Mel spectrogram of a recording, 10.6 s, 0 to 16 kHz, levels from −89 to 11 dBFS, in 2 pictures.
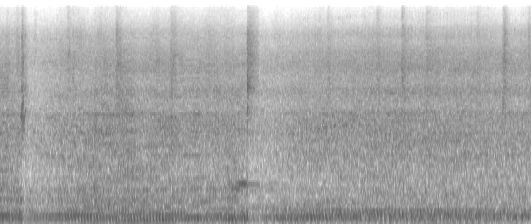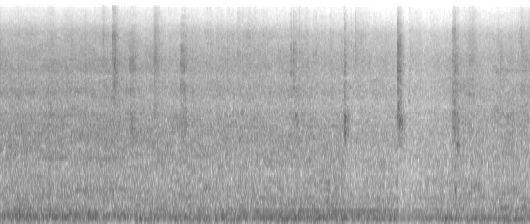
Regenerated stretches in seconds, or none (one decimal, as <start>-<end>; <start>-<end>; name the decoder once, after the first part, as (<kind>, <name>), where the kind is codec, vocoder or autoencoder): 1.2-2.6 (codec, SNAC); 5.4-7.0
